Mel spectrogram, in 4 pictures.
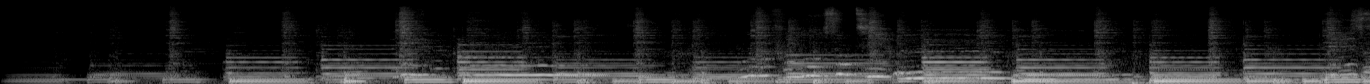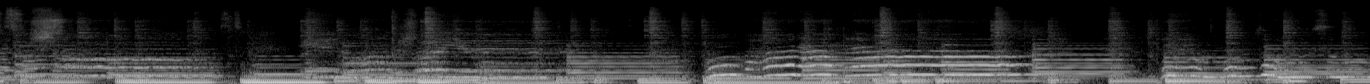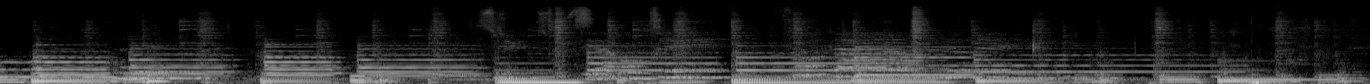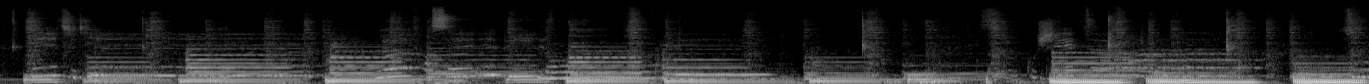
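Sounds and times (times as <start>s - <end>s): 
jazz music: 0.0s - 54.7s.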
